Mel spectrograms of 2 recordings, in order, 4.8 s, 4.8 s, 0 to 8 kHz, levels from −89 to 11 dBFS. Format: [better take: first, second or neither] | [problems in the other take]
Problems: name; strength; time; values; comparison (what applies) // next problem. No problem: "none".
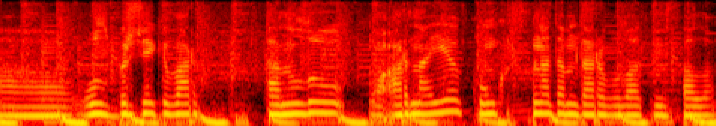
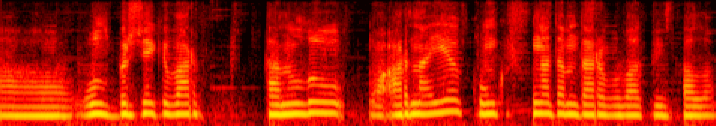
first | noise reduction (neural separator model SepFormer DNS4)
